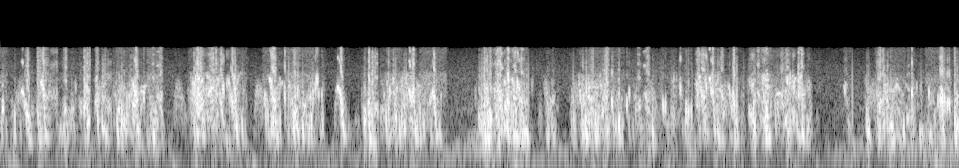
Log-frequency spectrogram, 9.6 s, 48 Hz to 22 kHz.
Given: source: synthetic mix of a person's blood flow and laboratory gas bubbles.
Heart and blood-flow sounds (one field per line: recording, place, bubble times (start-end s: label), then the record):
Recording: Doppler ultrasound of blood flow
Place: subclavian vein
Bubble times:
0.00-0.90 s: bubbles
0.93-1.65 s: bubbles
1.86-2.46 s: bubbles
2.61-3.26 s: bubbles
3.33-3.49 s: bubbles
3.60-4.47 s: bubbles
4.75-5.33 s: bubbles
5.36-5.59 s: bubbles
5.67-7.43 s: bubbles
7.46-8.13 s: bubbles
8.42-8.53 s: bubbles
8.63-9.60 s: bubbles
From the record:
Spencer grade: 4 (maximum detectable bubble signal sounding continuously throughout systole and diastole of every cardiac period, and overriding the amplitude of the normal cardiac signals)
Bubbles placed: anywhere in the cardiac cycle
